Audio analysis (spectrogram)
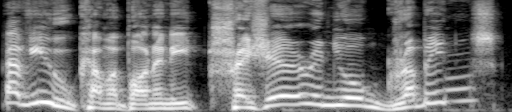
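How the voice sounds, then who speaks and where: A male narrator voicing a stout, pompous, blustering gentleman guardian who fires off questions in an audiobook. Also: high-pitched, huge pitch swings, a little fast, no echo, clean studio sound, pitched above the performer's own voice, heavily acted. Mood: blustering, scheming. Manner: pompous, quizzing with "eh?".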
